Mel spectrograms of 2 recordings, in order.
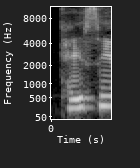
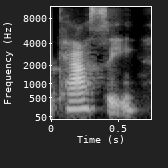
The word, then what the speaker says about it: Casey: A lot of people will say, is it Casey or Cassie? And I think in my brain, well, phonetically speaking, it absolutely is Casey. It would have to have two S's in order for it to be Cassie.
